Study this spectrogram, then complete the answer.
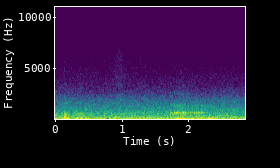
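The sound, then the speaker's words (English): A subway train for Kurama arriving at platform 1 rumbles steadily with a deep, continuous roar and a broad wash of mechanical noise. It stays fairly loud throughout, with no voices. “That's the sound for the train that you hear. It's the arrival train.”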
